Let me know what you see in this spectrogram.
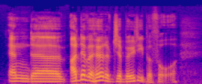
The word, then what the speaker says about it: Djibouti: Well, it's a place, DJBOUTI. – Oh, it's a Djibouti. – Djibouti.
